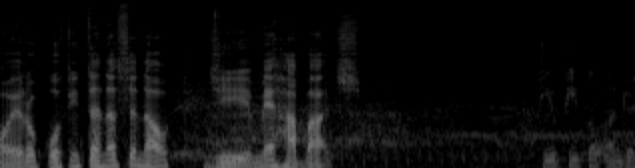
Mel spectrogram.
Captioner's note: chanting in a foreign language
